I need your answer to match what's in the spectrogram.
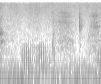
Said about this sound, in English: That cat of yours is so goddamn loud.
